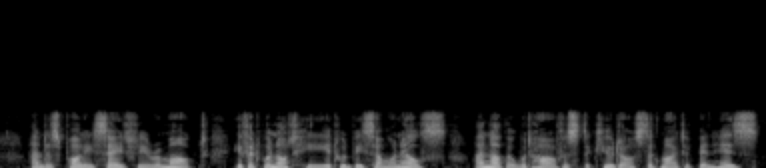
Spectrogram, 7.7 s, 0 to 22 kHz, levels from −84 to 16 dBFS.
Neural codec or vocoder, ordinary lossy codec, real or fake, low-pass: none; Opus, 64 kbps; real; 7.2 kHz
